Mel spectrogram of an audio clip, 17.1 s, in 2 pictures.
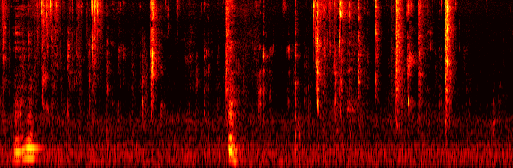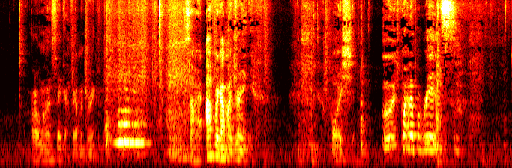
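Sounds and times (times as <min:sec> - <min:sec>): person chewing: 0:00.0 - 0:09.0.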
